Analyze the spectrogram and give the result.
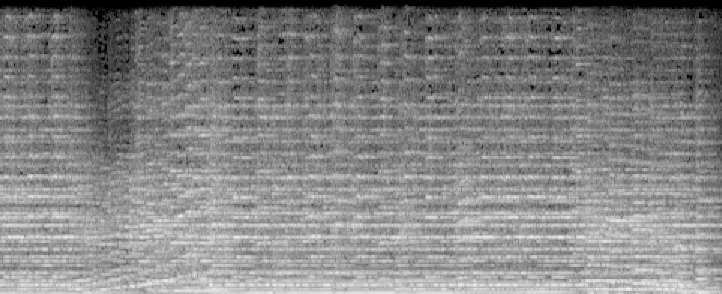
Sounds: String section

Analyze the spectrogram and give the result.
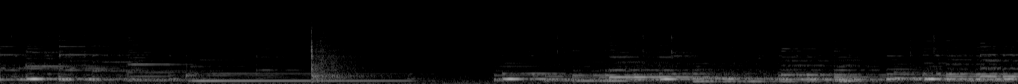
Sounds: Music, playing acoustic guitar, Strum, Acoustic guitar, Plucked string instrument, Guitar, Musical instrument

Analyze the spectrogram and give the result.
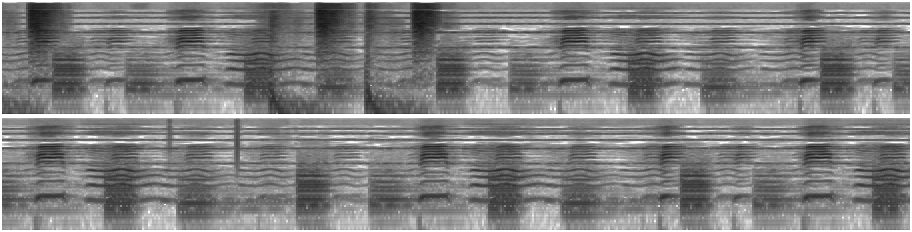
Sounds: Music

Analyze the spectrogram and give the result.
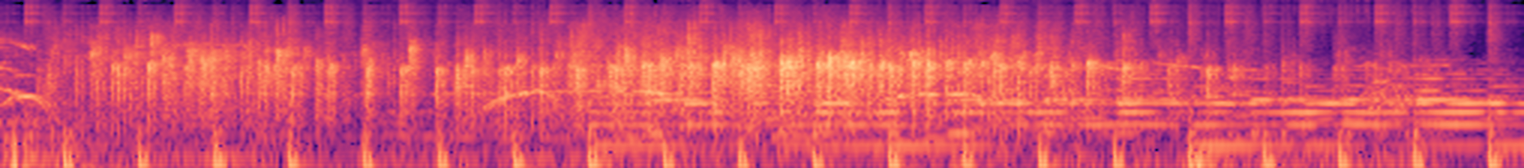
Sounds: Guitar, Musical instrument, Music

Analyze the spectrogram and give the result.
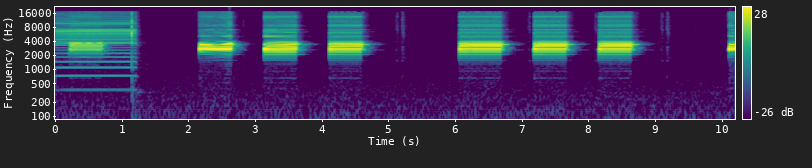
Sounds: Buzzer, Fire alarm

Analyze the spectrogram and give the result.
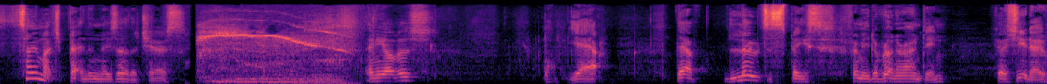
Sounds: Speech

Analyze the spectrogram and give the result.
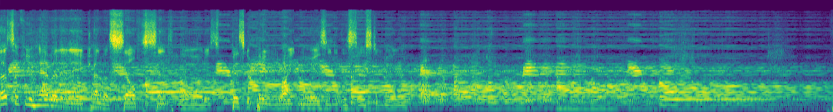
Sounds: Music, Speech

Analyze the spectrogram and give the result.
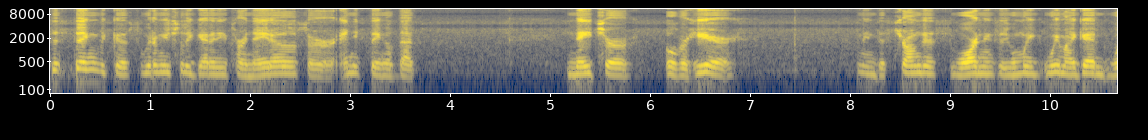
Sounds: Speech

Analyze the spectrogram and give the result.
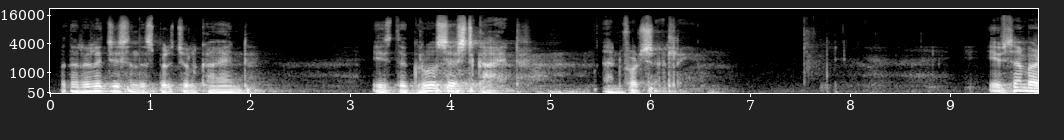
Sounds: Speech, inside a large room or hall

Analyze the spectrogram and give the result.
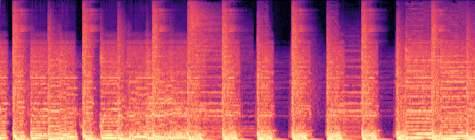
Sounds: Music

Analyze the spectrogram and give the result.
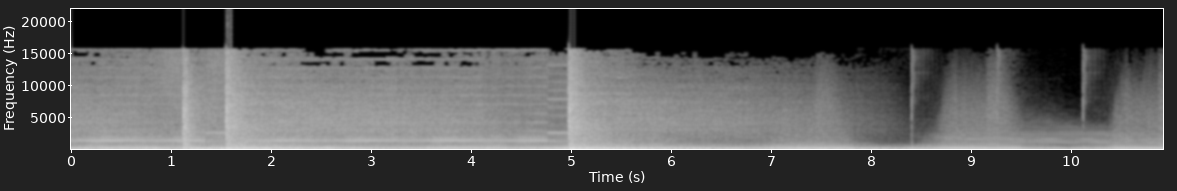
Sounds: Music

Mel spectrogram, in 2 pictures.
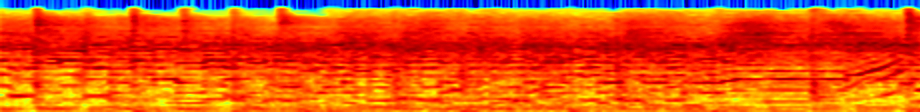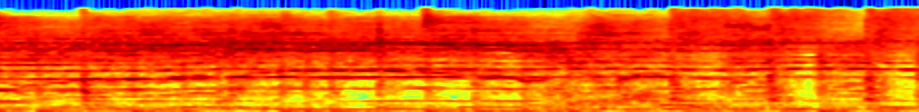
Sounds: Music, inside a large room or hall, Speech

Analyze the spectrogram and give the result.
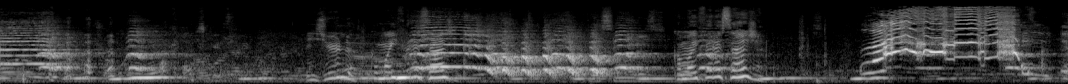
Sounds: gibbon howling

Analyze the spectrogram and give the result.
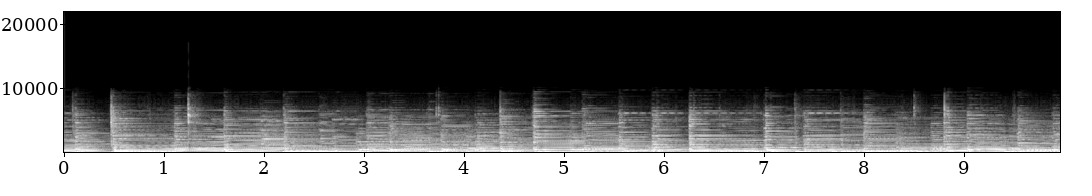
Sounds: Music

